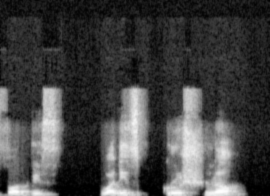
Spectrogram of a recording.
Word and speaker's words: Krishna: way you pronounce but it should be ending with a and not ah so both names are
